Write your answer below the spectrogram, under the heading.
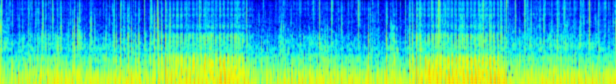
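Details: Sleeping cat by a crackling fireplace in a cozy spring setting, purring steadily in low rumbling waves that swell roughly every two and a half seconds, while sharp pops and snaps of burning wood crackle throughout.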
